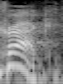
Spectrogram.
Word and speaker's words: craic: We had some good crack. It's spelled C-R-A-I-C.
